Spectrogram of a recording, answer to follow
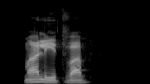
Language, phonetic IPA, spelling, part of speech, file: Russian, [mɐˈlʲitvə], молитва, noun, Ru-молитва.ogg
- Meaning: prayer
